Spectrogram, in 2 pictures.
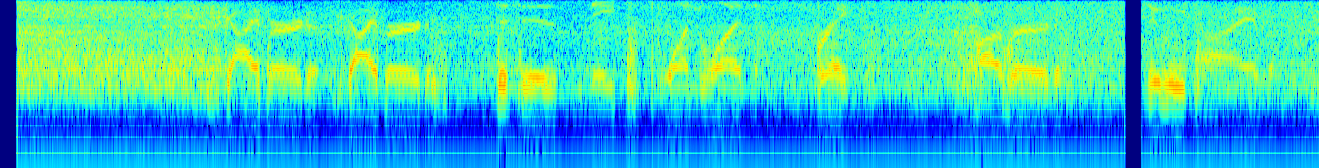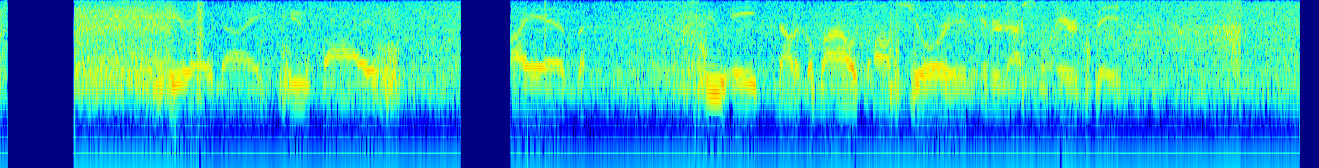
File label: Automated Recording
